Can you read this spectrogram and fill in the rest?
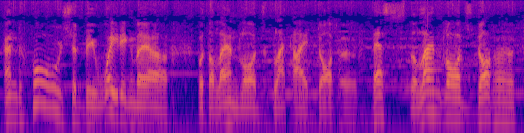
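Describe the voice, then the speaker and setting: A man's voice: medium pitch, sing-song, slow, a bit bright. A man announcing in a theatrical, polished, scripted 1940s radio style. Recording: dull 1940s radio recording, music.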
